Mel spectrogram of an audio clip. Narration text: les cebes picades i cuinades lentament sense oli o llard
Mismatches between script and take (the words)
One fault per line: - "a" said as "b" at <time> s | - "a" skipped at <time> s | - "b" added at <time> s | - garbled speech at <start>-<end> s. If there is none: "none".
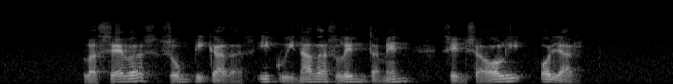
- "són" added at 1.7 s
